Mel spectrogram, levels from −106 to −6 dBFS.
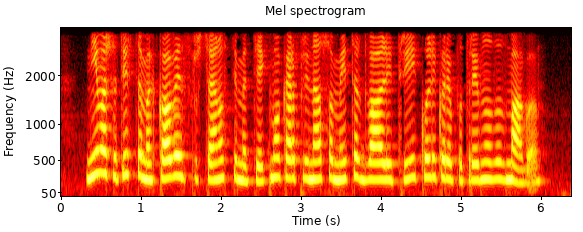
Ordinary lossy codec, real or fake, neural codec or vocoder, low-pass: AAC, 32 kbps; real; none; 3.6 kHz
